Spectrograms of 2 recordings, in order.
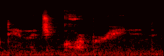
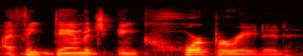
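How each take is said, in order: First: Whisper. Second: Said in the usual way. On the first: Shown as a demonstration. Fan showing the listener the song's whispered line, whisper. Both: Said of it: "and then the whisper".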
